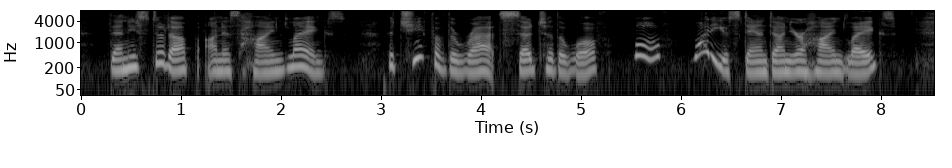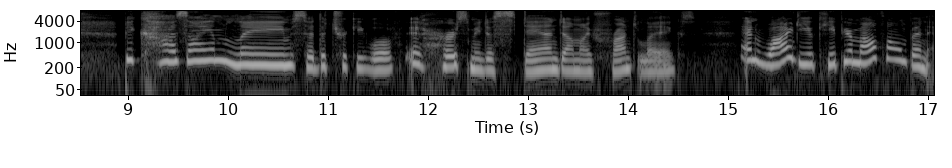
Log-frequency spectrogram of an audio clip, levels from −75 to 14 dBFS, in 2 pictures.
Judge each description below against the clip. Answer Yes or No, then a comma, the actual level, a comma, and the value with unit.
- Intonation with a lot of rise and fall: Yes, wide, 8.5 semitones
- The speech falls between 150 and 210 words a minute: Yes, average, 180 wpm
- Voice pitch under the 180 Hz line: No, high, 195 Hz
